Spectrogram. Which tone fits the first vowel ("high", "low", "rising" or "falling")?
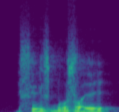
rising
